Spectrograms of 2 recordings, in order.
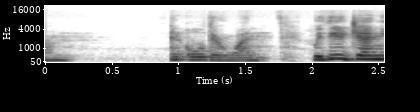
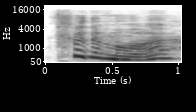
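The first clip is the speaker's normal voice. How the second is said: put-on posh British accent, higher pitch; 7 semitones higher, slower than usual. Vlogger acting out a commenter's show title, posh accent. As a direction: say it in a plummy posh English accent. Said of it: "say it with a posh accent".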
